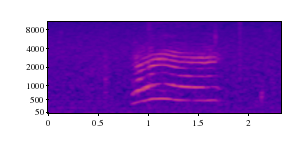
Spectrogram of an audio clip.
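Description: A one-year-old toddler, dummy in his mouth, gives one short voiced call about a second in, rising in pitch and then held level for under a second, in answer to being asked to say 'Mummy'.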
